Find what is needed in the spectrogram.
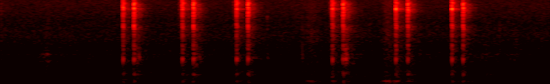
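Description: Faint computer mouse clicks, about six or seven from about a second in, several coming as quick close pairs.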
